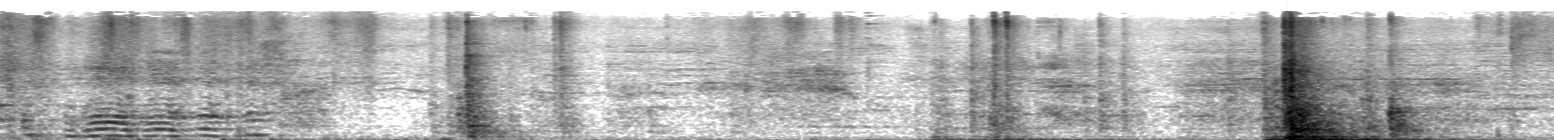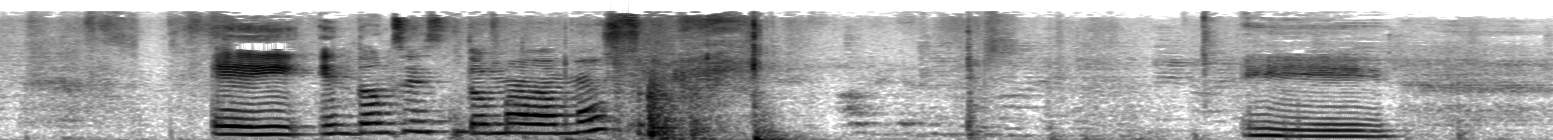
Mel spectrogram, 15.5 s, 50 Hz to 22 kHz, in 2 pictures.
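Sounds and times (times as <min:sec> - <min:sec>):
speech: 0:00.4 - 0:01.6, 0:08.8 - 0:11.4, 0:14.0 - 0:14.8
door pushed shut with a solid thud: 0:06.3 - 0:07.1.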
